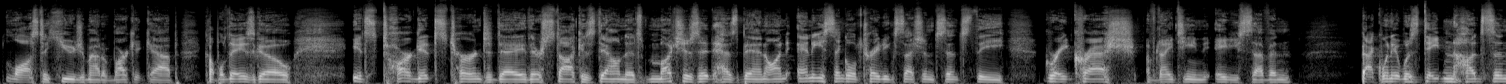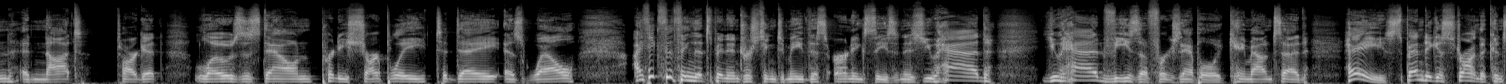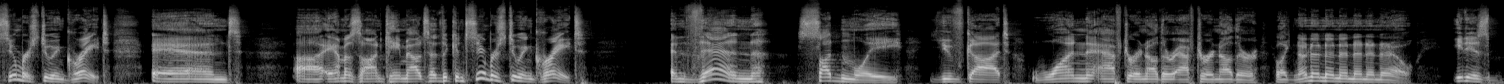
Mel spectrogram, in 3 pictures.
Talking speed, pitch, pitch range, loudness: 155 wpm, 125 Hz, 115-135 Hz, -20 LUFS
